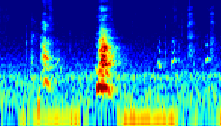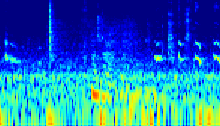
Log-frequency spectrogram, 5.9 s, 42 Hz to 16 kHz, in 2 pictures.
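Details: An 8-week-old merle toy Chihuahua puppy, whole body shaking, barks back with two brief, high-pitched yaps, the second louder and sharper, amid faint chirpy squeaks, soft voices and household noise.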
